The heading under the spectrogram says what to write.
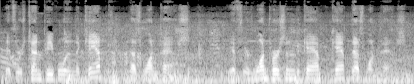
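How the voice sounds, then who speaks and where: With noticeable background noise behind him, a man speaks at a moderate pace and a fairly high pitch with ordinary pitch variation. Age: 70s. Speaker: archery event founder. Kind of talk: casual interview. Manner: halting.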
